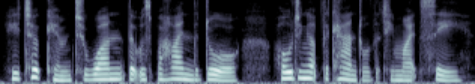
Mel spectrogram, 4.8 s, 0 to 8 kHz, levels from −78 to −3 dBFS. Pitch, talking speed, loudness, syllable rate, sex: 180 Hz, 225 wpm, -18 LUFS, 5.2 syllables/s, female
